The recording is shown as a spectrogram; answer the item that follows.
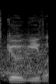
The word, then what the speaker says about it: Googie: By the way, I think he pronounces his name Googie. Not. It's not a soft G. It's a hard G. I think it's Googie, like Google.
